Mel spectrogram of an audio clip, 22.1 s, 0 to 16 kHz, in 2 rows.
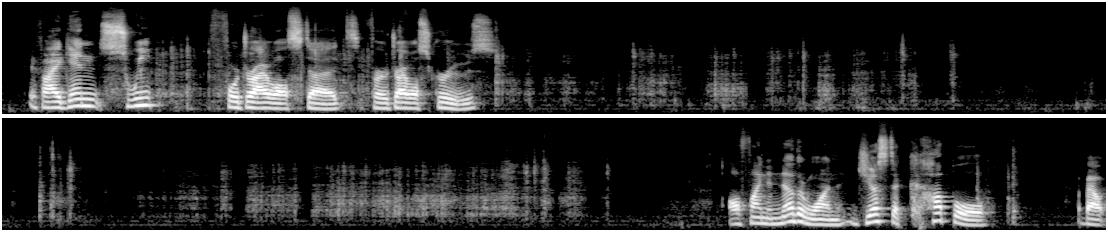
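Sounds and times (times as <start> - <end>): magnet scraping drywall: 5.0 - 9.3, 12.3 - 17.1.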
